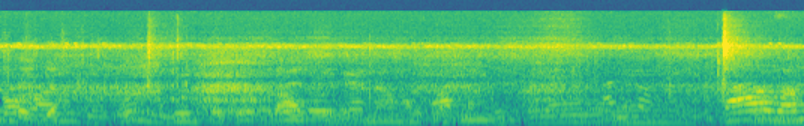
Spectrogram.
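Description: Faint, quiet voices talking in the background over a steady high-pitched drone of forest insects, with one short sharp click a little before the end.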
